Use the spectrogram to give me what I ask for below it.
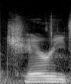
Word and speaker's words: Chairy: We're going to talk about a cherry tail, and that's chair like the thing that you sit on. So if you're searching for it, it's spelled C-H-A-I-R-Y, and it's directed by Claude Joutre and Norman McLaren from 1957.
